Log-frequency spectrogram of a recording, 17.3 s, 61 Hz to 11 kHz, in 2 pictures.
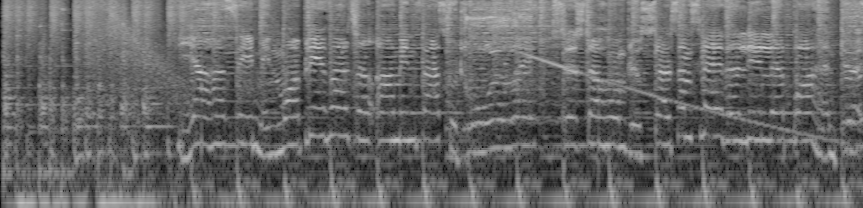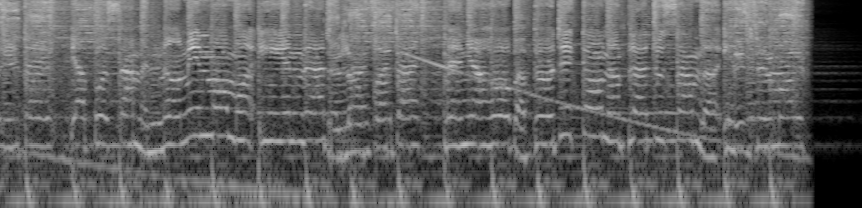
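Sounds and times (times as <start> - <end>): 
TV spot music intro: 0.0 - 16.8.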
